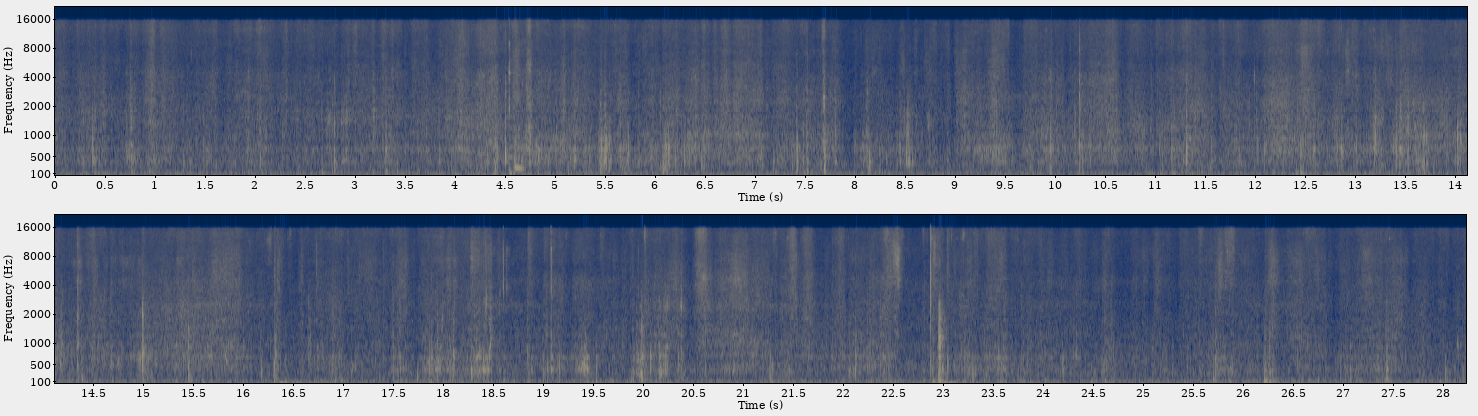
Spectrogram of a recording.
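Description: Faint rustling and crumpling of fabric as a sewn bag of cork fabric and quilting cotton is turned right side out by hand, with scattered soft clicks and one sharper click near the end.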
